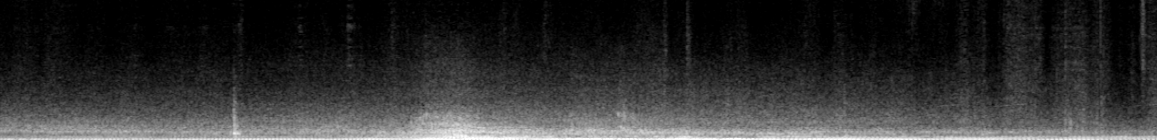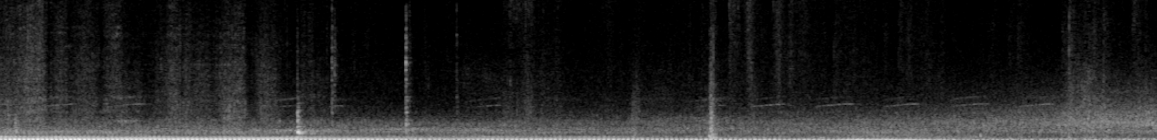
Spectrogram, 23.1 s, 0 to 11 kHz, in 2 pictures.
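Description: Allis-Chalmers 410 garden tractor's engine idling steadily, swelling louder for a few seconds about four seconds in and then easing back down.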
